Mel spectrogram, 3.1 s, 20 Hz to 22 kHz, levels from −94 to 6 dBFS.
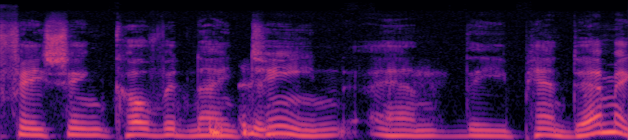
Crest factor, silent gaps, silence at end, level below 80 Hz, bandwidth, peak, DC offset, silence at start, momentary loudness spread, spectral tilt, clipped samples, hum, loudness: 16 dB; none; 0 s; -74 dBFS; 15.5 kHz; -16 dBFS; under 0.1%; 0 s; 7 LU; -5 dB/octave; under 0.1%; none; -33 LUFS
